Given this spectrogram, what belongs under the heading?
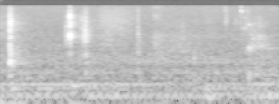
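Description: Someone types on a computer keyboard while entering Python code, a handful of light, irregular key clicks close by over a low steady hum, with no talk.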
